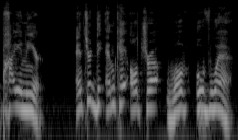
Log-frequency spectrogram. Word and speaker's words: oeuvre: Harold Abramson, an LSD pioneer, entered the MK Ultra oeuvre. How do you say that word? Oeuvre? Oeuvre. Oeuvre. It's a French word. It's like oeuvre.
